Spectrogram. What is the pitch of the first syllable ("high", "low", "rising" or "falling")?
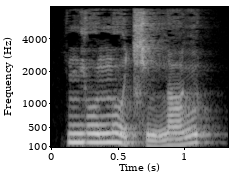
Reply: high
